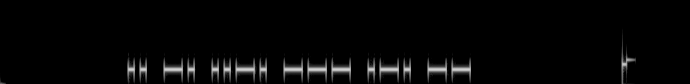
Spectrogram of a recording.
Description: Morse code, heard as a keyed tone, about 20 wpm, 700 Hz. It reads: INFORM
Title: Six Letter Words - 20wpm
